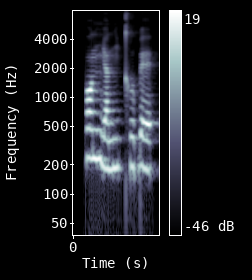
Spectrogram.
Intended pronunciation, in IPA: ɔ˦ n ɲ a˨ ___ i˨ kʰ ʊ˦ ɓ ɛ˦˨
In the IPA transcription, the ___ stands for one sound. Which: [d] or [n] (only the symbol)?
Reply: n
